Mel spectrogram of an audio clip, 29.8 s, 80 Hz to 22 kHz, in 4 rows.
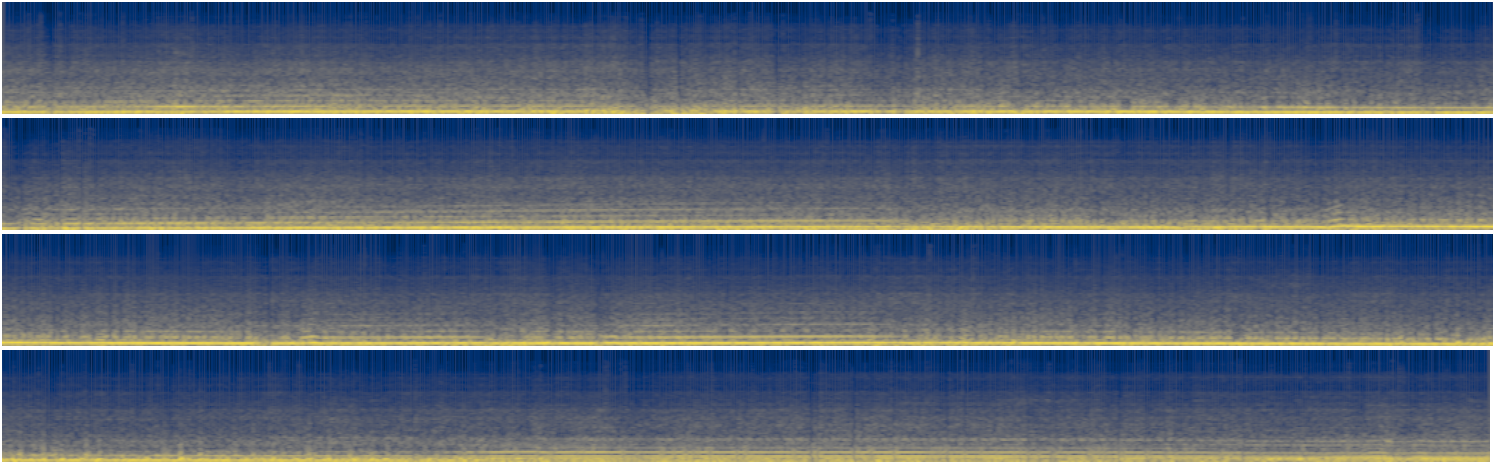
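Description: Yamaha FZ6S Fazer's 600 cc inline-four running at steady cruising revs. Its note slowly rises and falls with the throttle, with one sudden jump in pitch near the end, over a constant rushing of wind and road noise.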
